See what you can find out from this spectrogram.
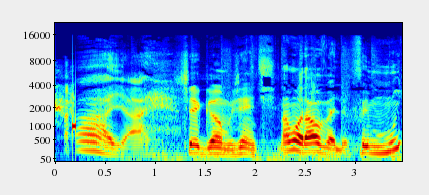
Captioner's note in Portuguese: Suspiro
